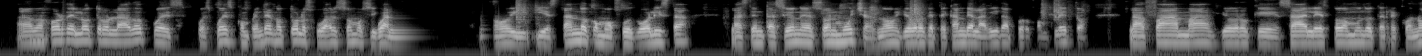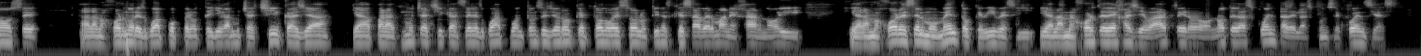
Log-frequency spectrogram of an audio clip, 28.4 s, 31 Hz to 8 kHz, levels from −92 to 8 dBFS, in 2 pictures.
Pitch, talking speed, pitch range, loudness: 120 Hz, 215 wpm, 115-130 Hz, -23 LUFS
